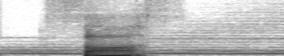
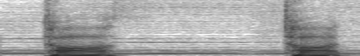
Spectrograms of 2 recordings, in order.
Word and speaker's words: Thoth: you ask it's pronounced Thoth taught among many more yet this is all variations of the Greek word for the Egyptian god I'm not talking about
